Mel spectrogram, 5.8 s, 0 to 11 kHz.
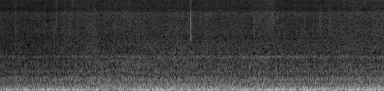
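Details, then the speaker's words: GMC Denali on its first road test after a 4L60E swap to a second junkyard transmission: an even low rumble under way with no slipping flare or clunk as it takes second and third gear; normal automatic shifting. "see if transmission number two that the junkyard sent for this is going to be a good one Oh God we got second gear we got third gear"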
